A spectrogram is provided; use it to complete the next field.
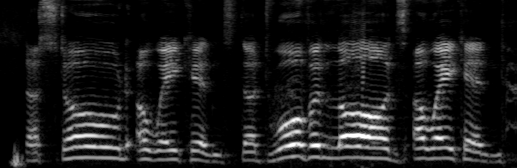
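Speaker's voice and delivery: deep, low, rumbling ghostly voice. Retelling a scene where a different voice issues from a pillar, deep rumbling voice. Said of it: "a deep rumbling voice".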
